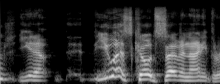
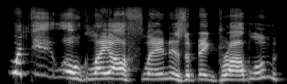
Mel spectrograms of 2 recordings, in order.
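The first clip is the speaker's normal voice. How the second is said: much higher, scoffing disbelief; incredulous; 9 semitones higher than usual. Real, not acted. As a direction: scoff at the absurd claim. Incredulous outburst.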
